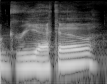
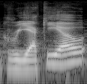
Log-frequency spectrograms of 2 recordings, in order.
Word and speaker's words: Grieco: of grecos and uh most people just give up the best is when people try to pronounce my last name and they add syllables that just aren't there like i've i've heard griekio and i'm like where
